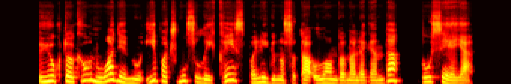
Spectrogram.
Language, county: Lithuanian, Kaunas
